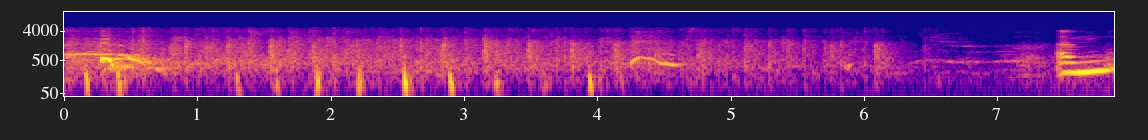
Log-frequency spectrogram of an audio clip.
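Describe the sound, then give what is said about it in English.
A small group claps in a steady, rhythmic beat for several seconds to applaud an actor after a performance, moderately loud, then fading out as a brief high vocal sound rises at the end. “Yes, so we're going to give him a clap.”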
